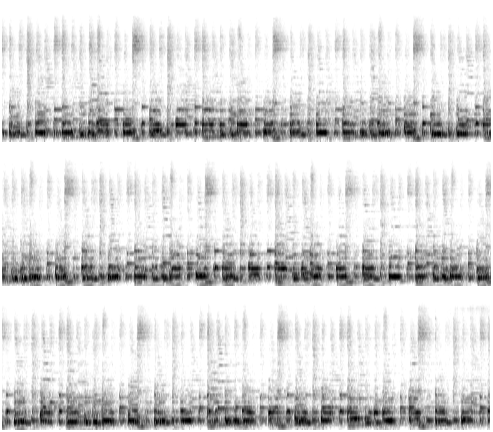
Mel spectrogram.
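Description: Live electronic music from vintage Roland drum machines and analog synthesizers: a fast, steady ticking percussion pattern over sustained synth tones.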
